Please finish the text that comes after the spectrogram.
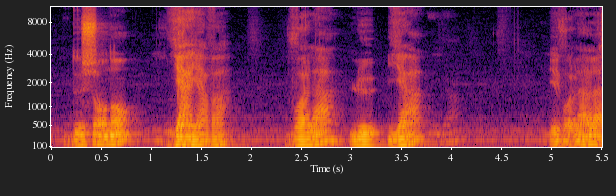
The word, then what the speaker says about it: Yahvah: ne voit rien et donc c'est bien la prononciation de son nom yava voilà le et voilà la suite aprèsa voilà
